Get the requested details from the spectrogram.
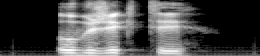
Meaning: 1. to object to (oppose oneself to something or someone) 2. to adduce, to allege (propose as a justification or excuse)
- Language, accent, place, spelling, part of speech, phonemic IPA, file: French, France, Lyon, objecter, verb, /ɔb.ʒɛk.te/, LL-Q150 (fra)-objecter.wav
